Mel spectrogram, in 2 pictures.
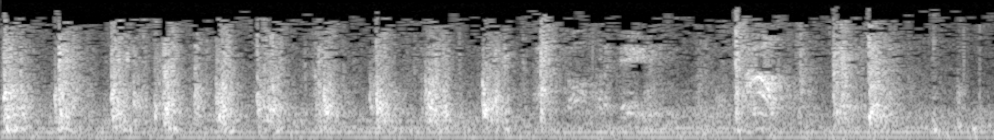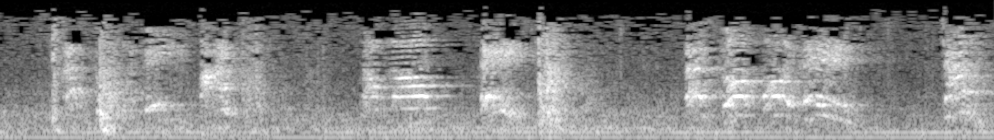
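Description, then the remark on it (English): Doors slam shut again and again in the hall at CBS for the weekend closing of the doors, loud sharp bangs in quick, irregular succession, with people talking and calling out between and over the later slams. “So it's out to the hall here for the weekend closing of the doors here at CBS.”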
